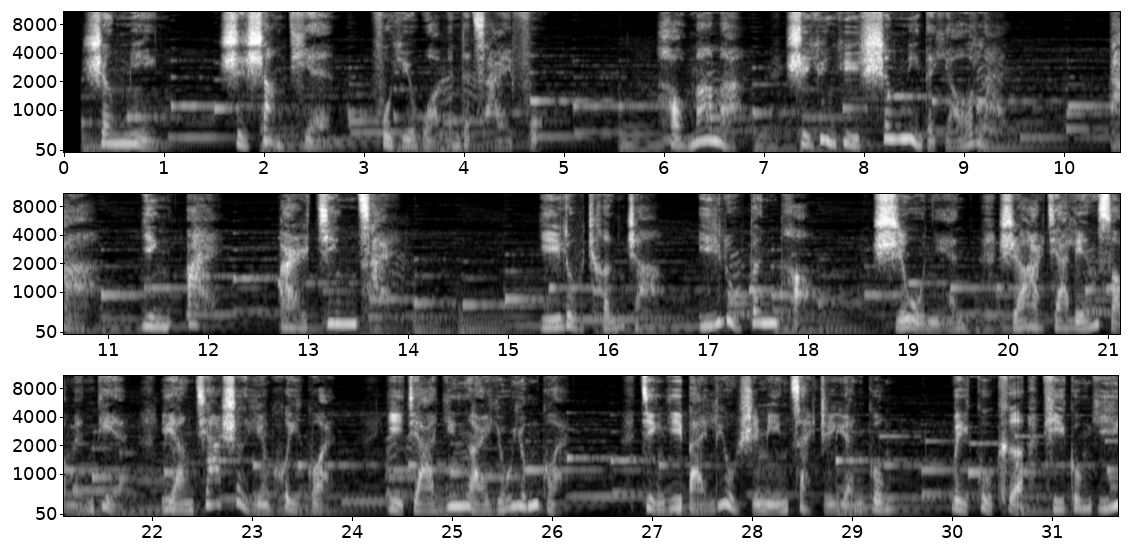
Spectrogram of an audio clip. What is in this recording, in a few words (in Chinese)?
女 亲切大气企业宣传样, 国语女声配音; 全能配音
